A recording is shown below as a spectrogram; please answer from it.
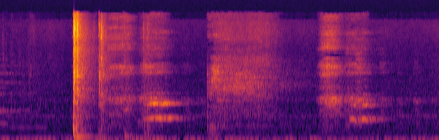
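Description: A woman gasping in shock and sobbing: one sharp gasp about three-quarters of a second in, then fainter breathy, whimpering sobs.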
